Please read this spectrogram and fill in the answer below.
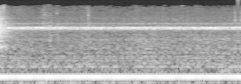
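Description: Steady low electrical hum with a thin, steady high-pitched whine above it, typical of fluorescent shop lights, and a single sharp click right at the start.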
